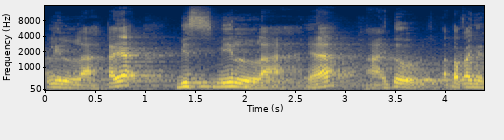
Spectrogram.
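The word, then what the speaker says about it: الله: jalalah atau lafadz Allah patokannya itu kalau sebelumnya harakat dhomah atau fathah dibaca tafkhim atau Allah ya kalau sebelumnya kasrah maka dibaca lillah kayak bismillah ya itu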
